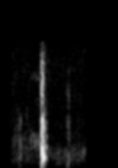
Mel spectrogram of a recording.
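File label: FIRE Operations, p25; FIRE OPS 2; wake p25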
